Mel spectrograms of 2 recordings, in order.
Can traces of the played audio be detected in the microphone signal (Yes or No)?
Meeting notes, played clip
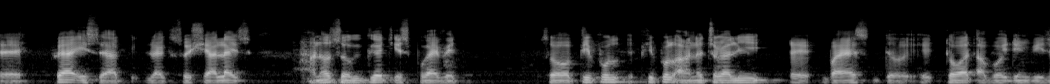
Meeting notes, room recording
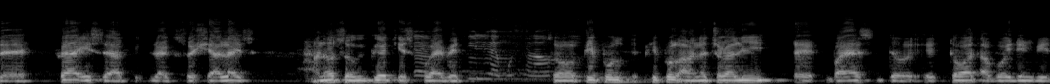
Yes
